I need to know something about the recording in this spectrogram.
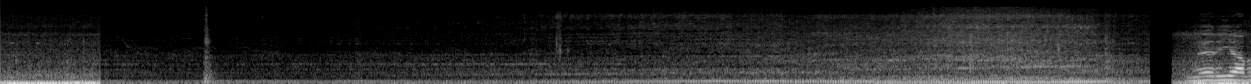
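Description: A van engine rumbles as it approaches along a dirt track and grows louder.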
